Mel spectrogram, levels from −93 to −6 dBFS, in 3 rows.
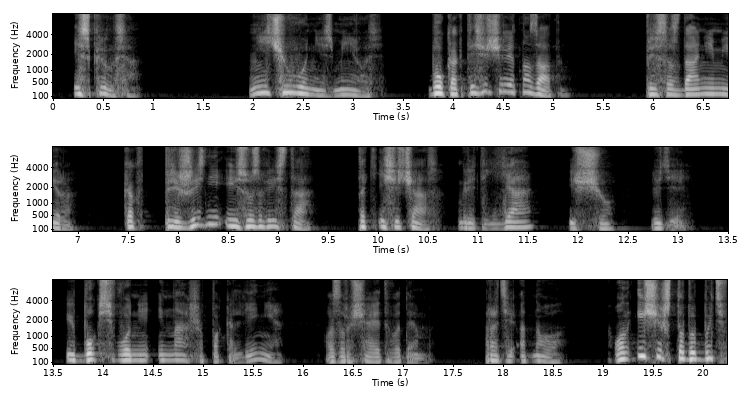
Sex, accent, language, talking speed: male, native, Russian, 120 wpm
